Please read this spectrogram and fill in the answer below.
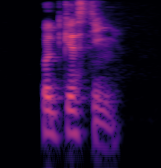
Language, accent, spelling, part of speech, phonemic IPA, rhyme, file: French, France, podcasting, noun, /pɔd.kas.tiŋ/, -iŋ, LL-Q150 (fra)-podcasting.wav
- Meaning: podcasting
